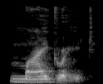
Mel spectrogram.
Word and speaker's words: migrate: two-syllable words do this a special case would be the word migrate did you hear this stress here the stress is on the first syllable with migrate so it has to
